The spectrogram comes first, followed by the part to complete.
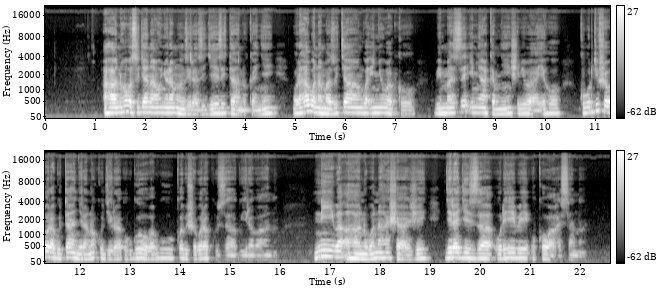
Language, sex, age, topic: Kinyarwanda, female, 25-35, education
